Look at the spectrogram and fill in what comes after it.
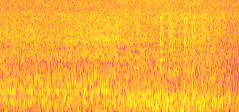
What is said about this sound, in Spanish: Sí, esto es estamos escuchando la Revolución Industrial, entonces son el fuego, el vapor, las máquinas y el humo. Hay vapor, ¿verdad? Ahora hay vapor de agua. Sí, ya empezó el vapor físico.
